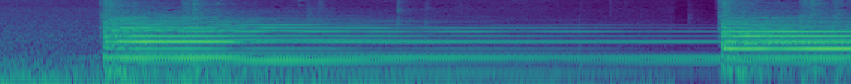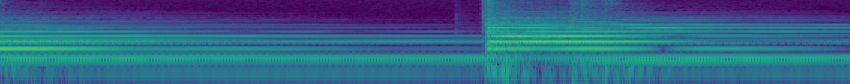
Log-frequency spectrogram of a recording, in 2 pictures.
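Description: A large, modern-cast church bell struck three times at even intervals, each stroke ringing with rich, finely tuned harmonics and a deep hum that sustains long after the strike. Loud, no voices.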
